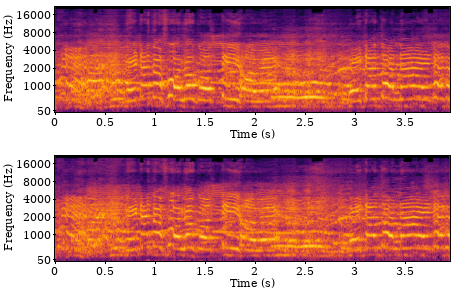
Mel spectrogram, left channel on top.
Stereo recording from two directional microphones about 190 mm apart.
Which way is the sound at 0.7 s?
60° left (ahead or behind).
